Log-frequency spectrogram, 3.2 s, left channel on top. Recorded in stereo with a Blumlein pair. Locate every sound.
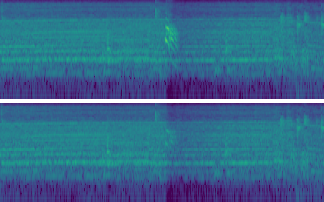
1.6 s a bird: 55° left, 0.5 m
